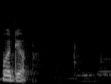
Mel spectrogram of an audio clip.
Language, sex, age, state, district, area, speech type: Assamese, female, 30-45, Assam, Dhemaji, urban, spontaneous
